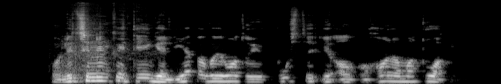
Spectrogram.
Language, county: Lithuanian, Klaipėda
